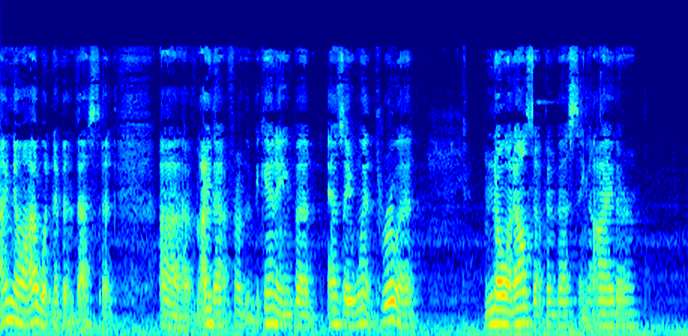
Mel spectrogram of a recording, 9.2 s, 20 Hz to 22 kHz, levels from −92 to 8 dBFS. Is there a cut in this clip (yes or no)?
yes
